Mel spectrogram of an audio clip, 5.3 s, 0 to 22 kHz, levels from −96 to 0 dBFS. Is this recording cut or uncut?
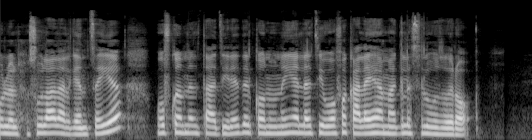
uncut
